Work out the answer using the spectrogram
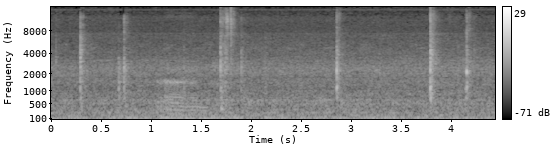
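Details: Torque wrench on a Motobecane 29er mountain bike during assembly, handlebar stem set around five newton-metres with 4 mm bit: several sharp light clicks at irregular intervals as the wrench releases at set torque.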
